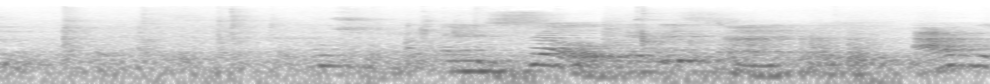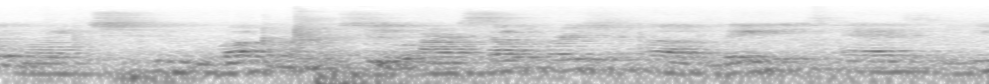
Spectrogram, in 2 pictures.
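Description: A woman speaks into a microphone, heard over loudspeakers in an echoing hall.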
